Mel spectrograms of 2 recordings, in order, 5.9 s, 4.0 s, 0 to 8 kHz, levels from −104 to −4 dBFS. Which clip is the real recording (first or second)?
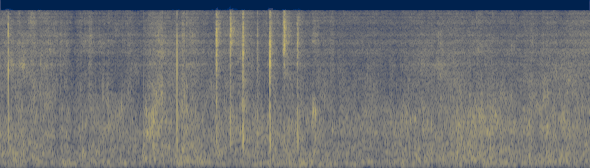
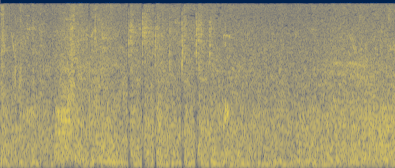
second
